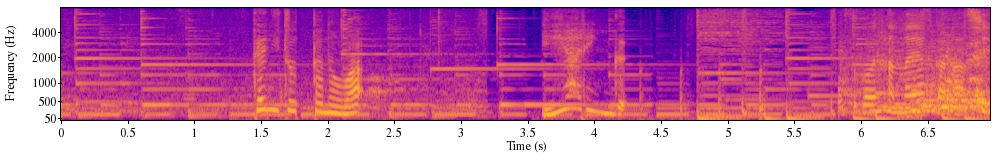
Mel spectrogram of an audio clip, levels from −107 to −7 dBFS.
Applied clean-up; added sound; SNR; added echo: none; Knock; 17 dB; none.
